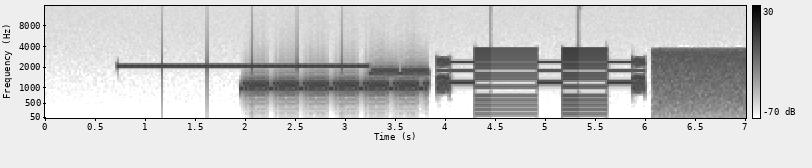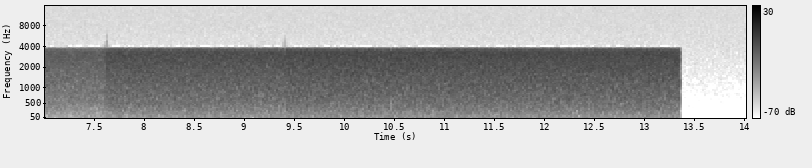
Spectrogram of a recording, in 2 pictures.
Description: Dial-up modem handshake (V.34 or later), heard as a whistle, warbles, then hiss.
